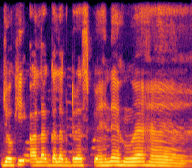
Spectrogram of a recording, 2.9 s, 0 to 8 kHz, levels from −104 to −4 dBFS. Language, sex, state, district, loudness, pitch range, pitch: Hindi, male, Jharkhand, Palamu, -14 LUFS, 150-160 Hz, 155 Hz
